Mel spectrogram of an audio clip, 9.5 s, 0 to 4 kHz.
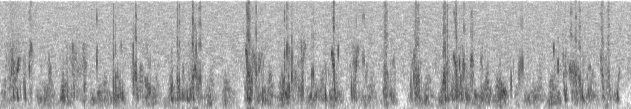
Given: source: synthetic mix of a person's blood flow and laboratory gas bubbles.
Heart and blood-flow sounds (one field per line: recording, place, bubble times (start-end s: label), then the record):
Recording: Doppler ultrasound of blood flow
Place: precordium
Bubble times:
0.07-0.51 s: bubbles
0.71-0.79 s: bubbles
0.92-1.33 s: bubbles
1.42-1.49 s: bubbles
1.67-1.89 s: bubbles
1.96-2.28 s: bubbles
2.52-3.04 s: bubbles
3.64-3.99 s: bubbles
4.18-4.61 s: bubbles
4.63-4.75 s: bubbles
4.84-5.12 s: bubbles
5.24-5.54 s: bubbles
5.73-5.95 s: bubbles
6.12-6.34 s: bubbles
6.59-7.13 s: bubbles
7.19-7.26 s: bubbles
7.45-7.55 s: bubbles
7.64-7.71 s: bubbles
7.75-7.88 s: bubbles
8.27-8.92 s: bubbles
8.98-9.18 s: bubbles
9.22-9.32 s: bubbles
From the record:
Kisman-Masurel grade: 243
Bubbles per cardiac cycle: several, 3 to 8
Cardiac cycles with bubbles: 100%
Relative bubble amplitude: loud (0.450 to 0.775)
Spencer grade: 3 (all of the cardiac periods contain showers or single bubble signals, but not dominating or overriding the cardiac motion signals)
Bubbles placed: anywhere in the cardiac cycle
